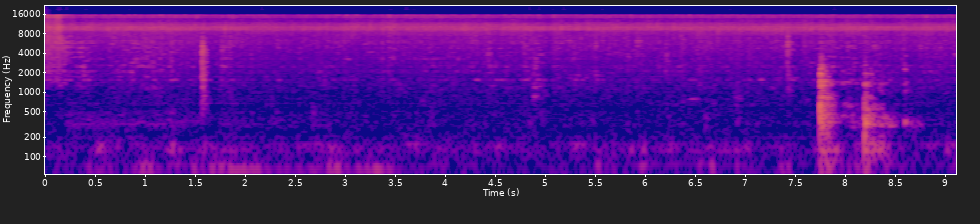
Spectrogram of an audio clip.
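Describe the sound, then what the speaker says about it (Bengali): Chopped onion fries in oil, giving a steady soft sizzle underneath a few scattered clinks and scrapes of a spoon against the pan, with no one talking. "পেঁয়াজ হালকা করে ভেজে নেব"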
